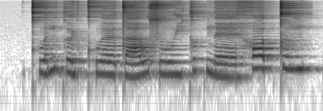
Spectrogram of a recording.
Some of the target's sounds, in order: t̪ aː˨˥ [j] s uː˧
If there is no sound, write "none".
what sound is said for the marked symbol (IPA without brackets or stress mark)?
w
